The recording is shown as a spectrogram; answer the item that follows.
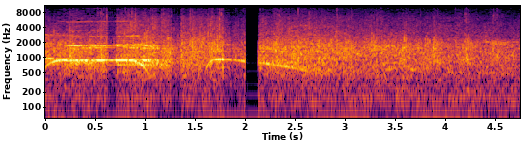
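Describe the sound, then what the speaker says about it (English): A crowd at a youth fair and livestock show applauds in a steady, even wash of clapping for nearly five seconds, with a thin tone audible early on and a brief dropout midway. "Let's give all of them a round of applause."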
